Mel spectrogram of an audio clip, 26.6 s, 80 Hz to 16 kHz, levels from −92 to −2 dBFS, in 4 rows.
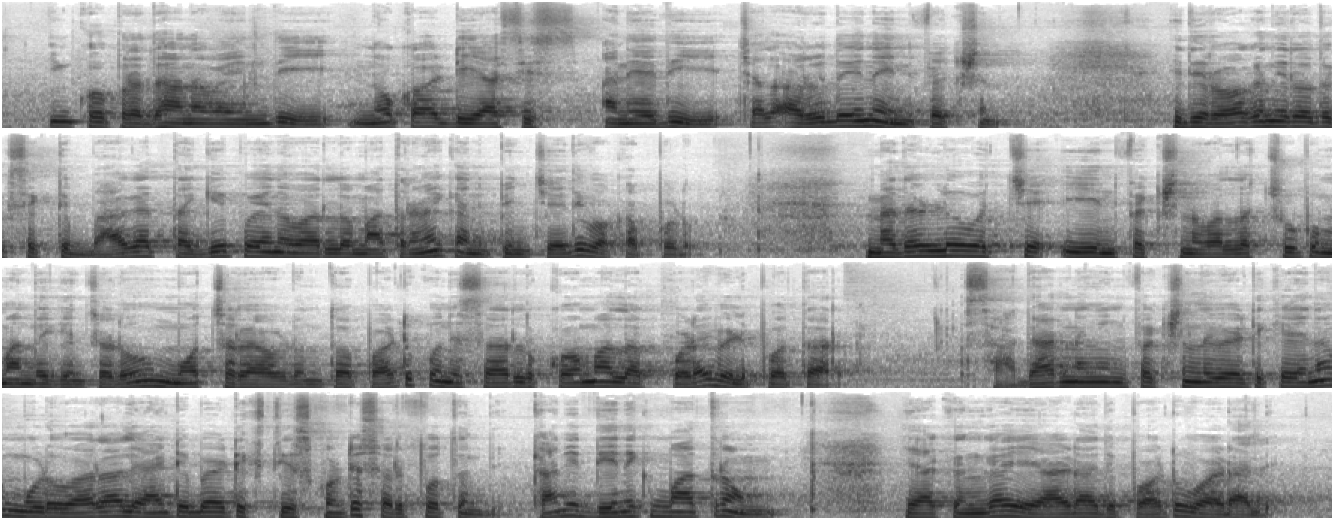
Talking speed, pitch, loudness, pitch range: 100 wpm, 125 Hz, -18 LUFS, 115-135 Hz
